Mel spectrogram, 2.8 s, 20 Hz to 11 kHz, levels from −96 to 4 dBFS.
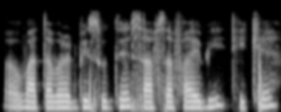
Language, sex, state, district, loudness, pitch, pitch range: Hindi, female, Bihar, Purnia, -18 LUFS, 180 Hz, 170-200 Hz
